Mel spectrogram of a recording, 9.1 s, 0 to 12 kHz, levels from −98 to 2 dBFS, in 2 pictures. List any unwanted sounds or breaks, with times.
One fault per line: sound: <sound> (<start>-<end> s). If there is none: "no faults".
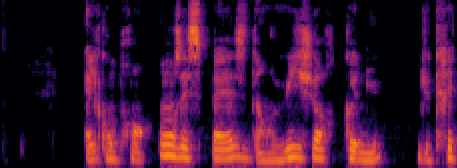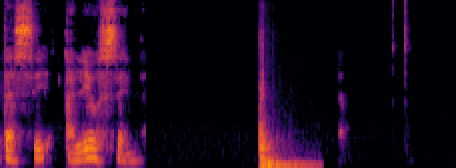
sound: thud (7.2-7.8 s)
